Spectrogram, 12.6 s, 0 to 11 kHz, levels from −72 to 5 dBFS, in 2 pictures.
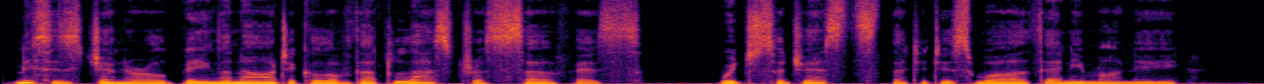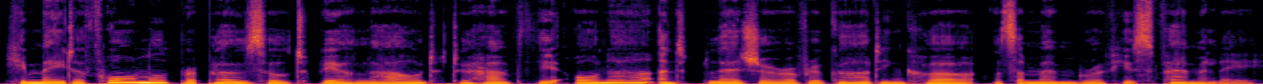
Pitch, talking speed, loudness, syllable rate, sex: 165 Hz, 190 wpm, -16 LUFS, 5.5 syllables/s, female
